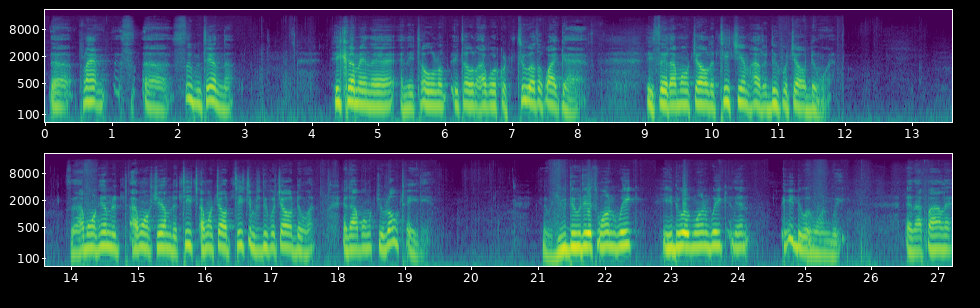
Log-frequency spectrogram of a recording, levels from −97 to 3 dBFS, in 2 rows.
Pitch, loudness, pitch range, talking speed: 165 Hz, -17 LUFS, 140-180 Hz, 185 wpm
